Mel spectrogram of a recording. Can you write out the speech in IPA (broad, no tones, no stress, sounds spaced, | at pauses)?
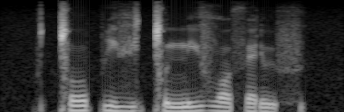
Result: ǀ o p i vʲ ʉ ǀ ʊ mʲ ʉ v ɔ θ ɛ ɾ ʉ f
